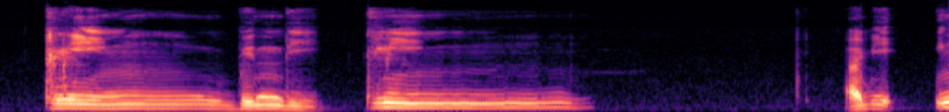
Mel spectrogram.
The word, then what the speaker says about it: क्लीं: से पढ़ते हैं परंतु इस बिंदी का सही उपयोग इस अनुस्वार का सही उपयोग क्लीम का के साथ तब है जब आप इसको अंत में ग और म का उच्चारण करे बिना ही छोड़ दें क्लीन क्लीन क्लीन यानी इसमें म और ग का उच्चारण ना हो यह वह बिंदी है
